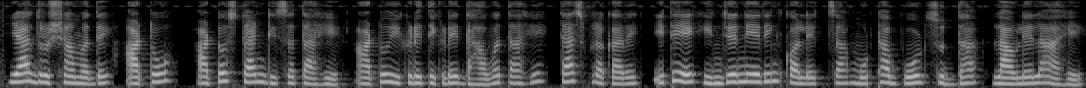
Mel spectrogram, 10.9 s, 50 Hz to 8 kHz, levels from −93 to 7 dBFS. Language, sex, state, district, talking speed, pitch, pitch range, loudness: Marathi, female, Maharashtra, Nagpur, 140 wpm, 220 Hz, 205-255 Hz, -28 LUFS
